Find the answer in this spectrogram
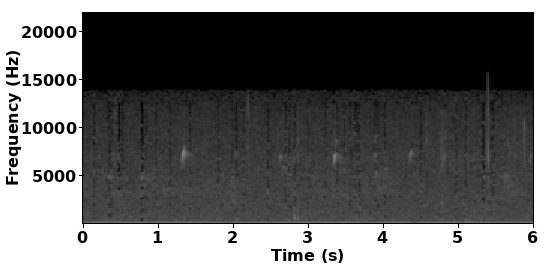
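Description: Steady outdoor background hiss with faint, short, high chirps every second or so, typical of small birds calling, and a few soft clicks.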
